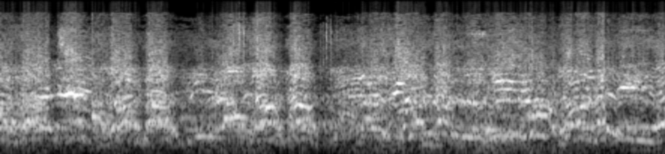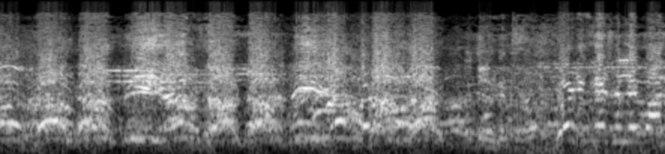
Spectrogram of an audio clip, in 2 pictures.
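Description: A crowd of young men shouts slogans loudly outdoors.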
